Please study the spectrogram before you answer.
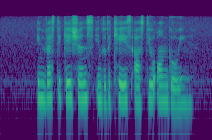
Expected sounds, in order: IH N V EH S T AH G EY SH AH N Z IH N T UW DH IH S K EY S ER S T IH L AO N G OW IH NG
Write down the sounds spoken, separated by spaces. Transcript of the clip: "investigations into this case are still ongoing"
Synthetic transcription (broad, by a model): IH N V EH S T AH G EY SH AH N S IH N T UW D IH K EY S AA S T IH L AO N G OW IH NG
